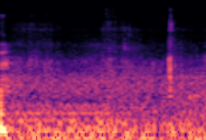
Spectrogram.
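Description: Quiet outdoor background: a low, steady rumble with a single faint click about one and a half seconds in.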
